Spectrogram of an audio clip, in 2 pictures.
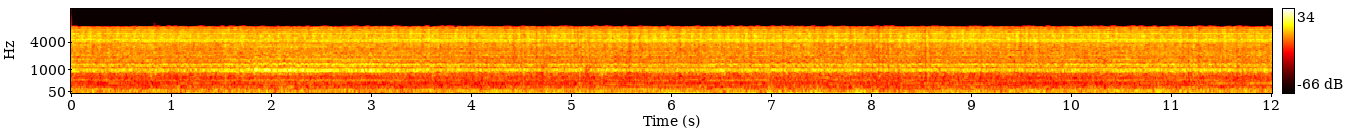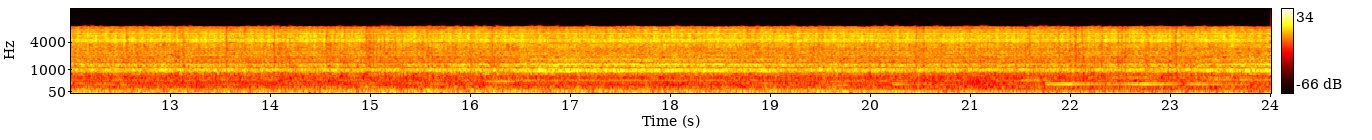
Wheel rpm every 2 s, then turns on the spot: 110, 120, 110, 110, 120, 120, 110, 110, 110, 120, 120, 110.
none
